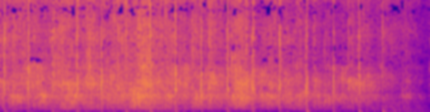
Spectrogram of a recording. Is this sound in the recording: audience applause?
yes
